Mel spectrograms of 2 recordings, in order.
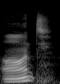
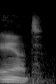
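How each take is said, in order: First: The word is said in a New Hampshire accent. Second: The word is said in a non-New Hampshire accent. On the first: "people from New Hampshire say aunt" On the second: "And then I say aunt"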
